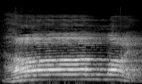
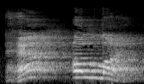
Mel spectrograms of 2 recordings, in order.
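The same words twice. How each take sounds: First: Long "ها" gliding straight into "الله" with no break; lengthening kept, hamza dropped. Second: High, short "ها", a stop, then "الله"; short vowel, hamza kept. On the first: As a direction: hold the vowel of "ها" and join it to "الله". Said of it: "نترك المد". (مدّ «ها» ووصلها بـ«الله» دون همزة) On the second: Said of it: "حذفنا المد وتركنا ماذا؟". (حذف مدّ «ها» وإبقاء همزة «الله») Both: Shown as a demonstration.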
